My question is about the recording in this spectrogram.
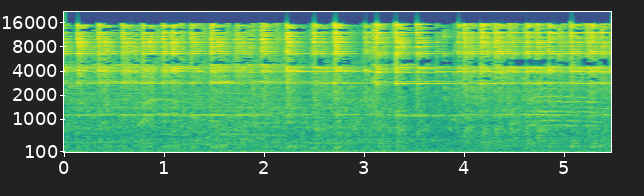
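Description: Kiddie boat ride running: a steady low rumble from the ride's drive machinery and the water churning in its trough, with a faint steady whine above it.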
